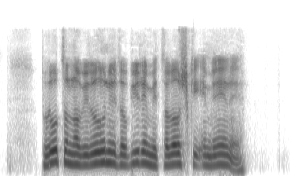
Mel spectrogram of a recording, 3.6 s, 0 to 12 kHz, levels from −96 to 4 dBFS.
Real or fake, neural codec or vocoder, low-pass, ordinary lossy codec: fake; codec, 16 kHz, 0.8 kbps, ZipCodec; 7.2 kHz; AAC, 48 kbps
